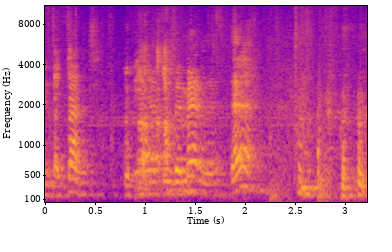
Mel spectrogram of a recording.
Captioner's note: laughs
